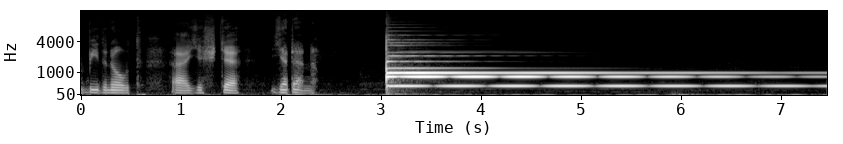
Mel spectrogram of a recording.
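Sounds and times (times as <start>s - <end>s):
speech: 0.1s - 2.4s
bell strike at Pecka Castle: 3.1s - 7.4s.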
